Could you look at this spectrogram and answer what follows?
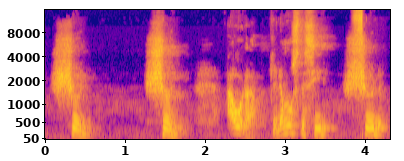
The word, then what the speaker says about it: should: ¿Cómo pronunciamos should? Primero tenemos sh, sh, sh, como sh. Más el sonido vocálico, acá muchos dicen should, ud, como dando un besito, no quieres. Sh, El u es un sonido que no existe en español.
